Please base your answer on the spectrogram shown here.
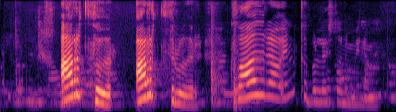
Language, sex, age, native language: Icelandic, female, 13, Icelandic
